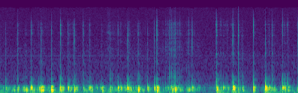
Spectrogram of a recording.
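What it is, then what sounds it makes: Metal mesh microphone grille. Both hands tap the hollow metal mesh grille of a black microphone with long nails and fingertips. Rapid, dense clicks and light scratches ride over a close, muffled low-mid thump, pausing briefly near the end before the tapping resumes.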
